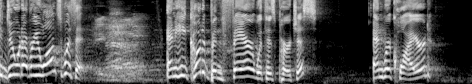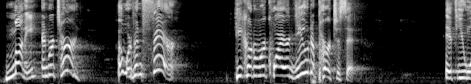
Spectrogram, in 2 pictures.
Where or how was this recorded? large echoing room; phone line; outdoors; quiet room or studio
large echoing room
